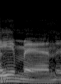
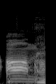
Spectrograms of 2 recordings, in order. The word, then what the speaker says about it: amen: Think it's pronounced it's not, amen. It's amen.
